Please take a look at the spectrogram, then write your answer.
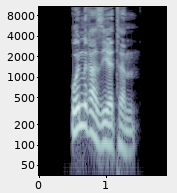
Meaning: strong dative masculine/neuter singular of unrasiert
- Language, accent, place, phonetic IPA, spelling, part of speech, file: German, Germany, Berlin, [ˈʊnʁaˌziːɐ̯təm], unrasiertem, adjective, De-unrasiertem.ogg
